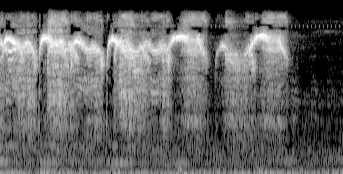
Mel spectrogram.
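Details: Screaming common swift nestlings, three chicks in a webcam-monitored nest in Jerez de la Frontera, Spain, attacked by an intruder in the parents' absence: loud, piercing, undulating high trills in four long bursts, then quiet.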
